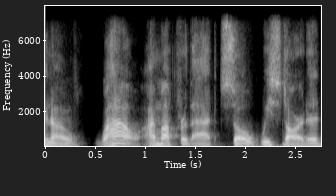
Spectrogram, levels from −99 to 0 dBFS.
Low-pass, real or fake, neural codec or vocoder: 7.2 kHz; real; none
